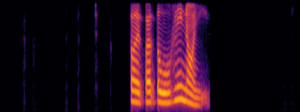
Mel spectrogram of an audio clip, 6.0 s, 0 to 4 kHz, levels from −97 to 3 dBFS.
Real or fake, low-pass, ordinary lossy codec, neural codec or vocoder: fake; 3.6 kHz; none; autoencoder, 44.1 kHz, a latent of 192 numbers a frame, MeloTTS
